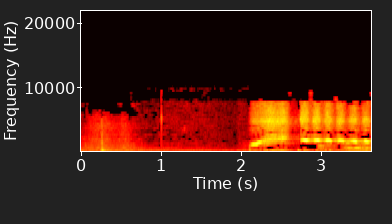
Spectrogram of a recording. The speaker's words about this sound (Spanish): Un silbar como de boyero. Sí. Es un grillo. Un grillo es. ¿Pero por dónde le suena? Adentro de la oreja.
